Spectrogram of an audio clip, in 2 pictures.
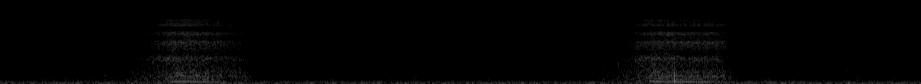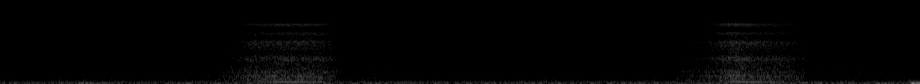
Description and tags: Small Dog Snoring
A terrier snoring.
